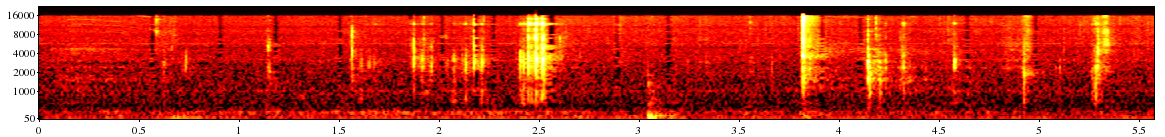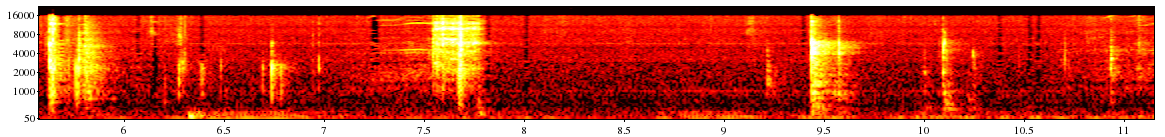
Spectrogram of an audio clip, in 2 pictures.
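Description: Small plastic and metal parts click and clack as a reel is taken apart by hand.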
